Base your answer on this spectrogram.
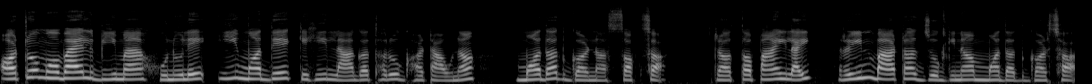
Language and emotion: Nepali, neutral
